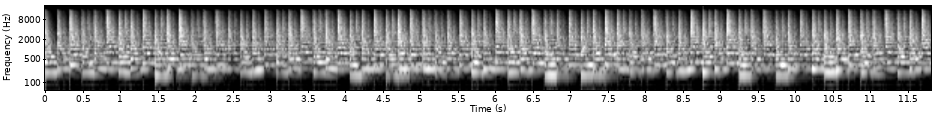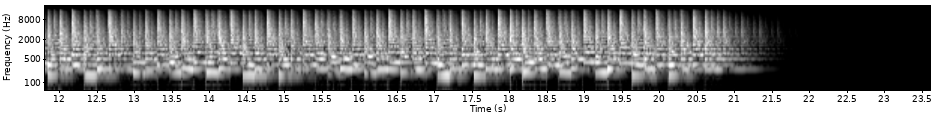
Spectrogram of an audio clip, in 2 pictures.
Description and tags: Trance Pluck 2 (185 BPM)
Another one made in Serum
DJ, 6x6, Records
